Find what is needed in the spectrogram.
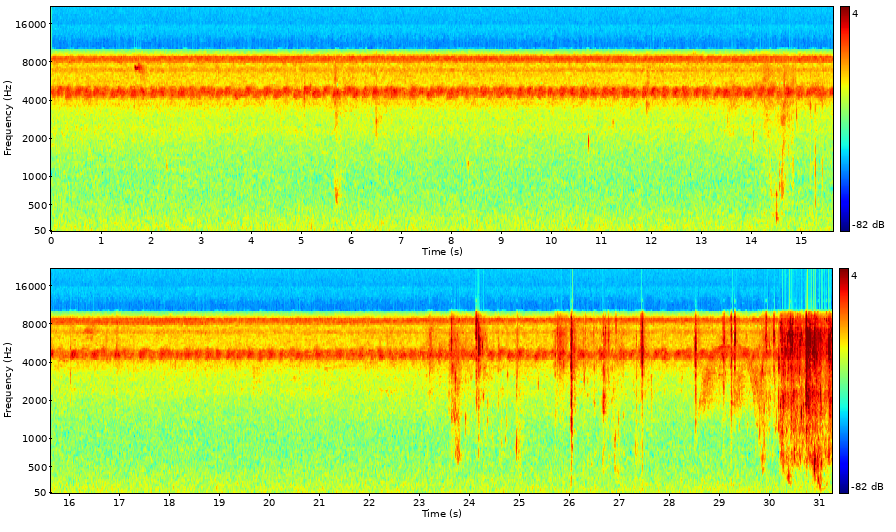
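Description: Steady high-pitched insect chorus, one unbroken buzz. A scatter of faint knocks and clicks comes in the last several seconds.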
